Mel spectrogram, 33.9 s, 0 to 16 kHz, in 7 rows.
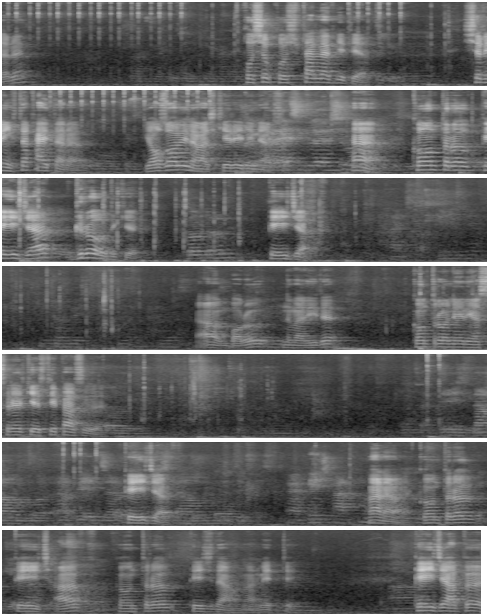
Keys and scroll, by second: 9.6 ctrl+Page_Up, 15.1 ctrl+z.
